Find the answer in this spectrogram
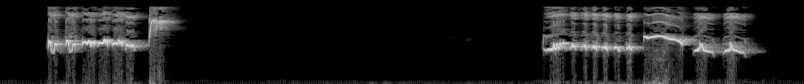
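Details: Orange-headed thrush song from Indonesia, used to provoke another thrush into singing: two bursts of loud whistled, warbling phrases with quick slurred notes, the second burst longer, separated by about four seconds of silence.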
